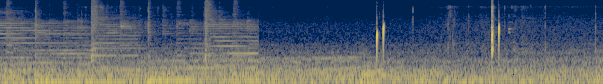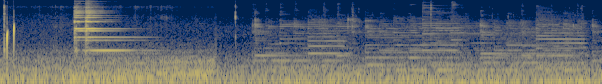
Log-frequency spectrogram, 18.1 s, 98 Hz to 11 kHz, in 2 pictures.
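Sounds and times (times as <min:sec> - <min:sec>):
outdoor background noise: 0:00.0 - 0:18.0
ringing bell ding: 0:10.2 - 0:11.3.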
